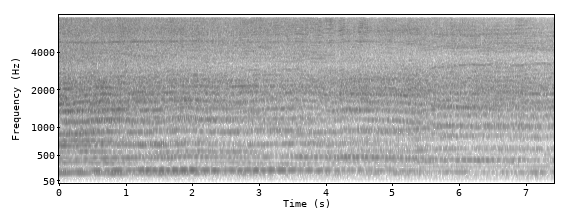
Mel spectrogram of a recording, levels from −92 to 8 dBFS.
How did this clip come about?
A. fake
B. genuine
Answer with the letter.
B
